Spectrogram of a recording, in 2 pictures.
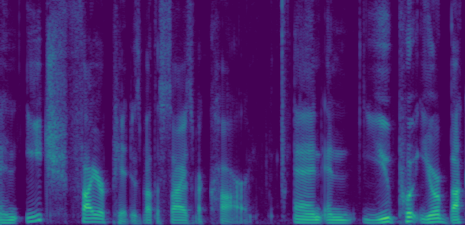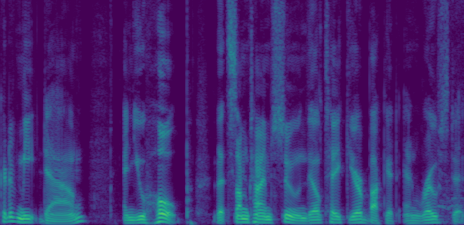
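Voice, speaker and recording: With a plain, everyday voice, a man speaks at a fairly low pitch with ordinary pitch variation, in a dry, close sound with no echo. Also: moderate pace. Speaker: editor. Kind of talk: casual interview. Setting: studio.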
